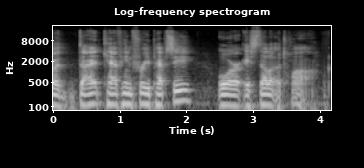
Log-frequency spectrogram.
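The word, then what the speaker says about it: Stella Artois: diet caffeine-free Pepsi or Estella atah Estella is that how you pronounce it Estella ATA I think so I think the r is silent it's not a toce no a all right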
